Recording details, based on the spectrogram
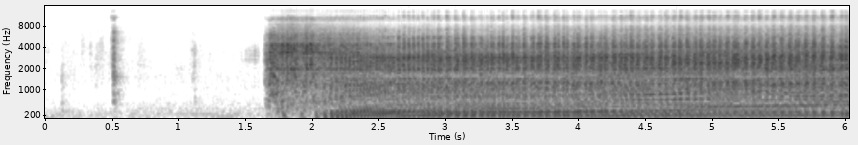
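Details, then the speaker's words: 1998 Yamaha RZ50 two-stroke 50cc, first start after restoration with resealed crankshaft and balancer shaft oil seals and refinished muffler refitted: sharp raspy high-revving burble with loud hissy chuffing; heavy exhaust leak, later fixed. "排気漏れがすごいな。"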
